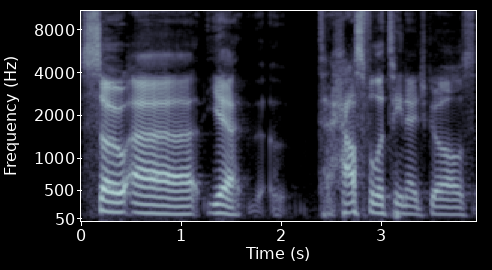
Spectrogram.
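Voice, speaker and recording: This man has a bright, sharp tone and an Australian accent. He speaks at a very slow pace. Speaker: pastor. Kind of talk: casual interview.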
